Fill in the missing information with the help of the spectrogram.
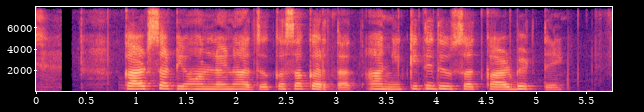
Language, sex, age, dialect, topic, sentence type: Marathi, female, 18-24, Standard Marathi, banking, question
